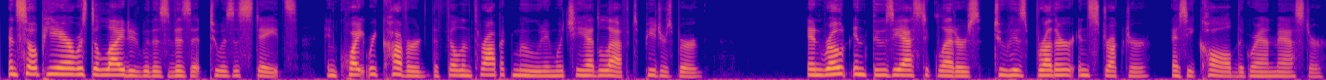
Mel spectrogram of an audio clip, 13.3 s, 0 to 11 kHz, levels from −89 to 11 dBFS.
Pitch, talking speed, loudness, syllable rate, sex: 200 Hz, 165 wpm, -20 LUFS, 5.4 syllables/s, female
